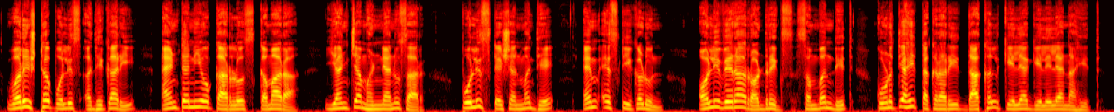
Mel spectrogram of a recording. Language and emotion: Marathi, neutral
